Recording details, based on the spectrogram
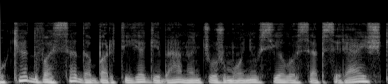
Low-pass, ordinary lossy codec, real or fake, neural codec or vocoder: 7.2 kHz; Opus, 64 kbps; real; none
